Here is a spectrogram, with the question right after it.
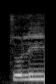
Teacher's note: ਚੁਲੀ ਪੋਲਾ ਹੀ ਉਚਾਰਨ ਕਰਨਾ ਚੁੱਲੀ ਨਹੀਂ ਕਹਿਣਾ ਹੈ।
